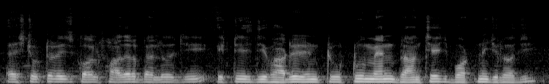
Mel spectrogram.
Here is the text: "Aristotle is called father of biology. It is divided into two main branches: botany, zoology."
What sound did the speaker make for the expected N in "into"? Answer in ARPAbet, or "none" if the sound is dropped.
N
